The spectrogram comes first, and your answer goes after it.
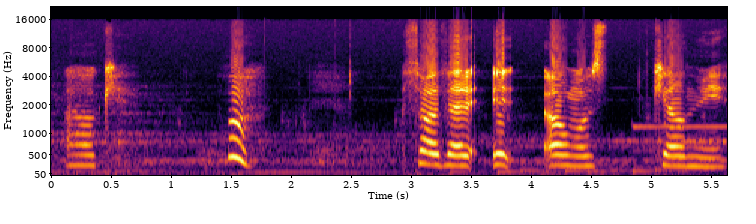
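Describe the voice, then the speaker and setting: A woman speaks at a very slow pace, with long, frequent pauses. Music plays in the background. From Russia. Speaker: gaming video creator. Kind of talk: let's play commentary.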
